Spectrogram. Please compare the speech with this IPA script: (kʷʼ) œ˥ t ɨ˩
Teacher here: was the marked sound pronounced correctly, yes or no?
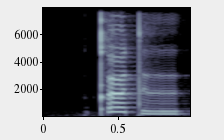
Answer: no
